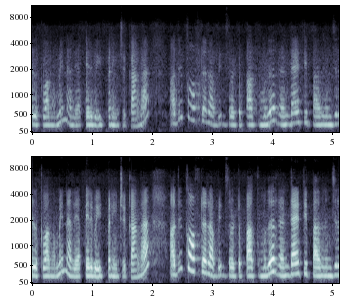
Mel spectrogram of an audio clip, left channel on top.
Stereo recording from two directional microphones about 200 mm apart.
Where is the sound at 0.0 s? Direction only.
35° right (ahead or behind).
